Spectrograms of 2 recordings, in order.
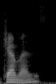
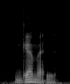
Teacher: how Egyptians pronounce the letter jim as a g sound. Instead of saying jamal, a camel, it is gamal.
